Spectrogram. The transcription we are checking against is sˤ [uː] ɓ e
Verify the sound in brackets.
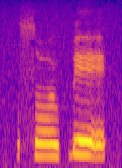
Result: correct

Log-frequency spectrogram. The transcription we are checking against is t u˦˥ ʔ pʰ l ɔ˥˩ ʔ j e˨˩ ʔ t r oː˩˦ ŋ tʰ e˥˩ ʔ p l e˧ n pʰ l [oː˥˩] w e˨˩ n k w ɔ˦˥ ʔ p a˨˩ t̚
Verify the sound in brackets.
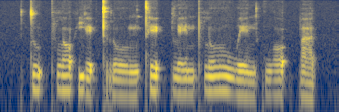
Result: correct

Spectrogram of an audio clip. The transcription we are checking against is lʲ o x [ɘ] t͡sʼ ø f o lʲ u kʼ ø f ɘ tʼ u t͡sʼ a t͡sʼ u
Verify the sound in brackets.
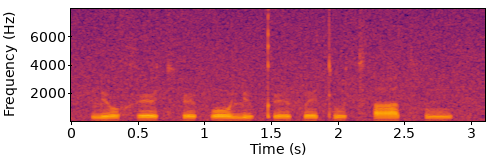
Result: incorrect: ø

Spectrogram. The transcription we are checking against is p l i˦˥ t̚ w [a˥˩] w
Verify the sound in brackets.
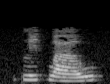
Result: incorrect: a˩˦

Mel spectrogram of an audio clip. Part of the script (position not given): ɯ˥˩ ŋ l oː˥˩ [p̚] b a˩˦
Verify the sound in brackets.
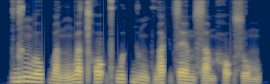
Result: correct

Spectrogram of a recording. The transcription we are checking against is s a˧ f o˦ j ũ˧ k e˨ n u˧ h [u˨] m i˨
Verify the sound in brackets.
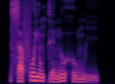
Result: incorrect: u˧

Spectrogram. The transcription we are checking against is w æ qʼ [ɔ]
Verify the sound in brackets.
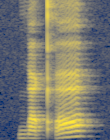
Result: incorrect: ɑ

